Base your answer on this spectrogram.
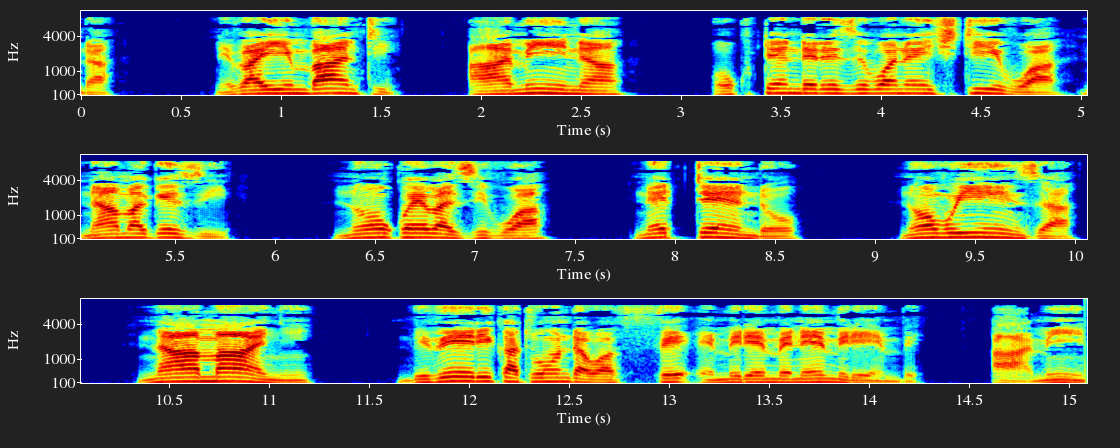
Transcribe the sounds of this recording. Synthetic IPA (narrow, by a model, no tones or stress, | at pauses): da̰ | neβajiːmbaːnti | amiːna | o̞ku̥te̞ːnde̞ɾe̞zeβwane̞ːci̥tiːβwanaːmaɡe̞zḭ | no̞ːkwe̞ːβaziβwa | ne̞tːe̞ːndo̞ | no̞ːβujiːnza | naːmaːɲi | βiβe̞ːɾikato̞ːndawafːe̞ʔːmiɾe̞ːmbe̞ne̞ːmiɾe̞̰ːmbe̞̰ | a̰miːn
